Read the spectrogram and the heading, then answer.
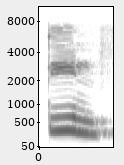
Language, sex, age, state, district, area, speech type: Bengali, female, 45-60, West Bengal, Nadia, rural, read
